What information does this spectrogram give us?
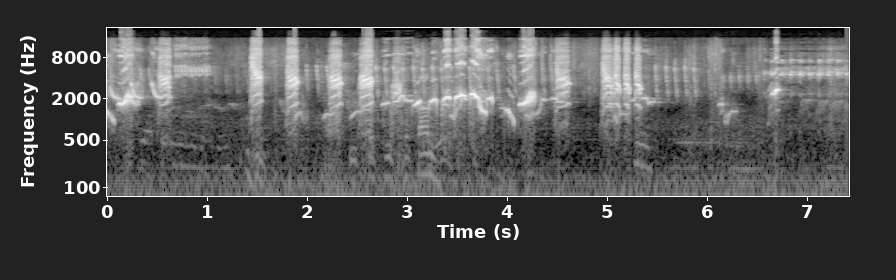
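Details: Loud, strange sounds from a white-rumped shama while three birds spar together: harsh broadband bursts alternating with short whistled slurs and a wavering trill midway, pauses between phrases.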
